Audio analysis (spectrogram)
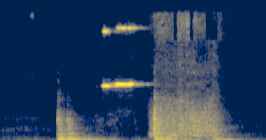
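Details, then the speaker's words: Toro Timecutter zero-turn mower being checked for no-crank/no-start: with the ignition on and one lever pulled, a short whir and clunk as the electronic park brake module disengages normally. If this sound is absent, the park brake is faulty. "pull one of the levers, and what you just heard is the actual park brake disengaging."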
